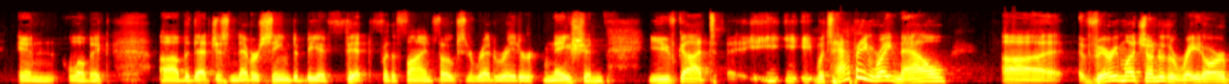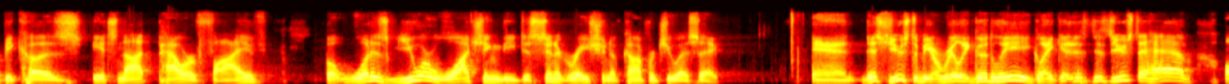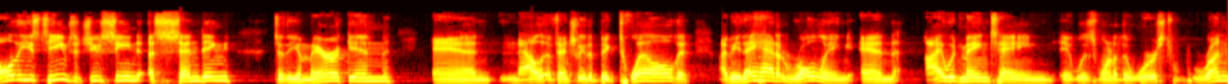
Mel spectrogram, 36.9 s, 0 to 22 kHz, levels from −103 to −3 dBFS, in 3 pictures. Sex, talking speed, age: male, 155 wpm, 40-59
